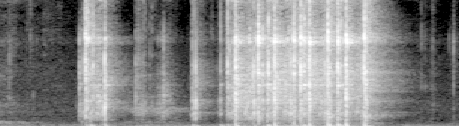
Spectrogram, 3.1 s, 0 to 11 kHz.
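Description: A Tanfoglio BTA90 compact steel pistol being cleared, with a few separate sharp clicks followed by a dense burst of rapid metallic racking and clacking of the dry action, close and loud with no talking.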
